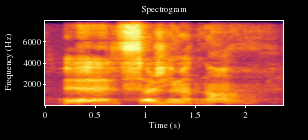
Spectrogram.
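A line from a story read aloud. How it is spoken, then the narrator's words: Grumbled. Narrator (French): grommela Rio Blas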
